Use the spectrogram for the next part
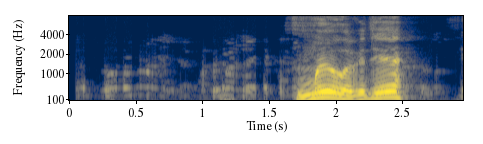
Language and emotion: Russian, angry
